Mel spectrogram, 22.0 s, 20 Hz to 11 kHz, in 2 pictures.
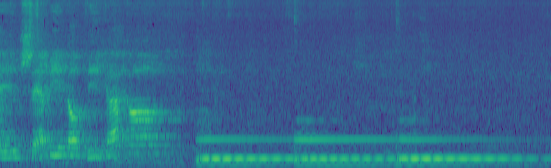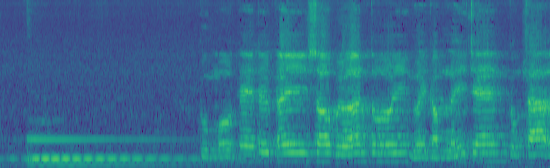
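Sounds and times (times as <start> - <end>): deep bell ringing: 3.8 - 20.9.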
